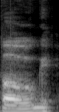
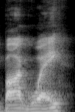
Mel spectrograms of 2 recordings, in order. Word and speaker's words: Bogue: how you pronounce that it's not Bogue it's actually bogway and um this is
